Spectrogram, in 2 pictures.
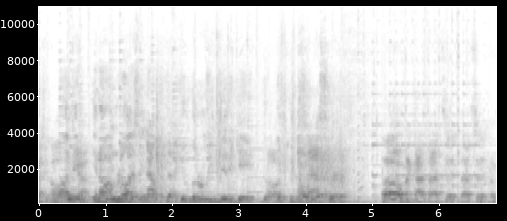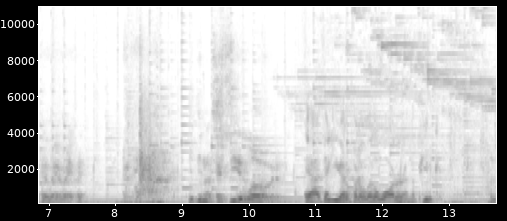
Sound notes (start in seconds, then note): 8.1 vomit spew; 10.2 chimes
